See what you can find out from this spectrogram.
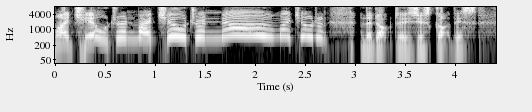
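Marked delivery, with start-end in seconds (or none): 0.0-2.7 very high, climbing, drawn-out rising shriek. Retelling a scene where the Queen's children are killed: imitating the Racnoss Queen screaming. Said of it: "she's screaming".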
